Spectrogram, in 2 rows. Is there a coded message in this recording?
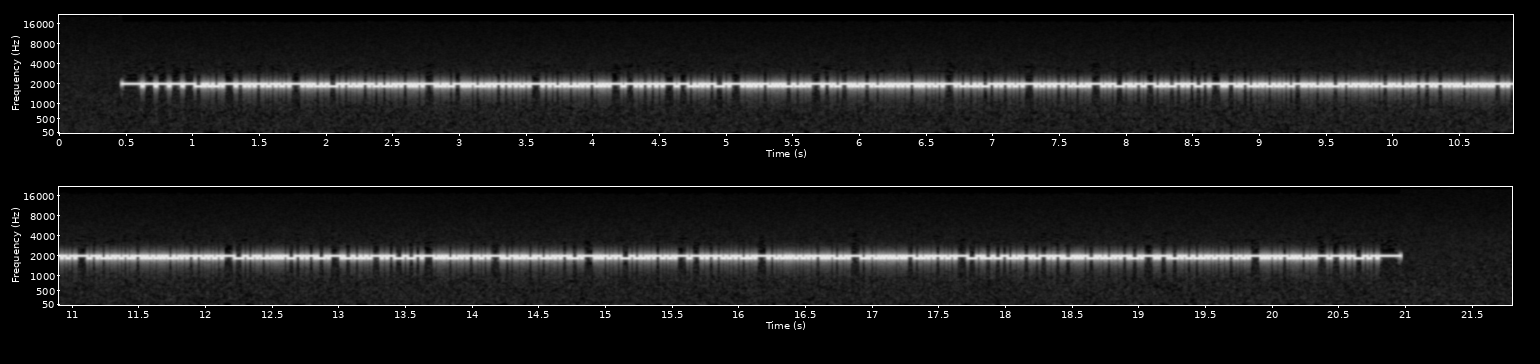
Yes: RTTY (75 baud, 170 Hz shift) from 0.5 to 21.0 s, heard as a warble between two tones, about 1900 Hz centre. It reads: K22J TUGA 6DMY 12QN 4V1V 5J43 KMSK F62A O2W7 PTBV O9XG ALMF EUJP GKKJ JX2C WGSR 72TN YO3E V59R 2ZDH 3YPT 8V70 URI6 HRSX 2TEO KM36 3XEA W8Y4 VQTC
